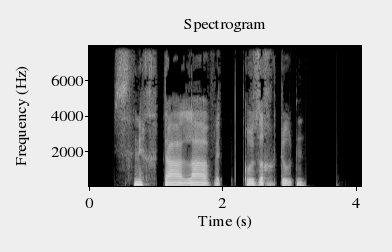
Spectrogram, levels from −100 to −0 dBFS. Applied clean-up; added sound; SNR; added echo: none; none; none; none.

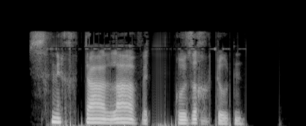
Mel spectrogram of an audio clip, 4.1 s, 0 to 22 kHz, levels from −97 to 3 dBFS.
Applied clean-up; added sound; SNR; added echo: neural mask model DeepFilterNet 3.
